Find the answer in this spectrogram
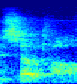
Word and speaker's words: Sotol: And today we are using Sotol. Sotol. Or haven't we heard it pronounced different ways? I looked it up, Sotol? and they had like a genuine, actual Mexican on the YouTube video saying Sotol.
